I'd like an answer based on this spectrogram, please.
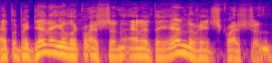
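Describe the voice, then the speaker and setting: Speaking in a Southern US accent, a man keeps to a medium pitch. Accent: Southern American. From Tennessee. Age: 80s+. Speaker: war veteran. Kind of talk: interview answer.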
